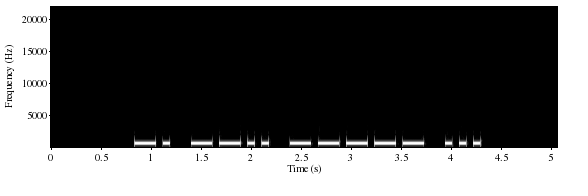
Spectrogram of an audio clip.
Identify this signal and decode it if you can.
Morse code, heard as a keyed tone, about 17 wpm, 700 Hz. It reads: NZ0S
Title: USA Call Signs Repeated 3x 17wpm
